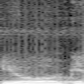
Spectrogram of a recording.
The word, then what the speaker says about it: yoga: few people understand what yoga is really all about how it is to be practiced what does it mean and most importantly how it is to be pronounced yog yog yog yogg namaste so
